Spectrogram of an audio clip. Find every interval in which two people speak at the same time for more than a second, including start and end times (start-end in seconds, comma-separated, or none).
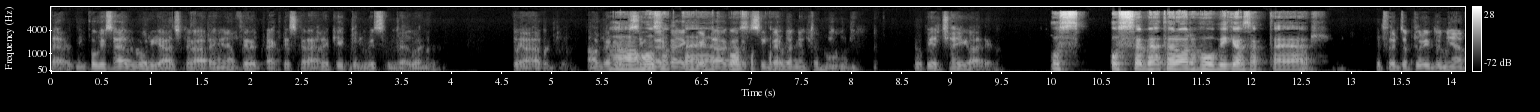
5.6-7.3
